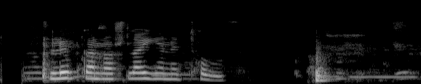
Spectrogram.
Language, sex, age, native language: Icelandic, male, 9, Icelandic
